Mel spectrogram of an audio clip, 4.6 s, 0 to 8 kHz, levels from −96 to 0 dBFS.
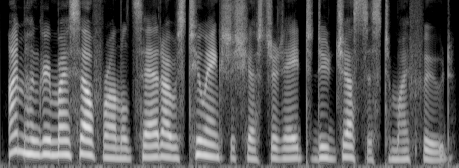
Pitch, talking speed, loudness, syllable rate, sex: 200 Hz, 220 wpm, -21 LUFS, 5.7 syllables/s, female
